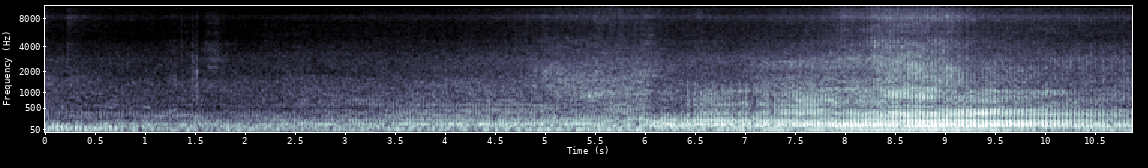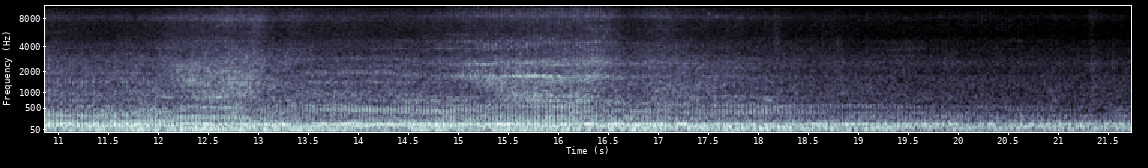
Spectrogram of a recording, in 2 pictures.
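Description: A motor vehicle's engine passing by. The engine noise rises to a peak about eight to nine seconds in, then slowly fades away.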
